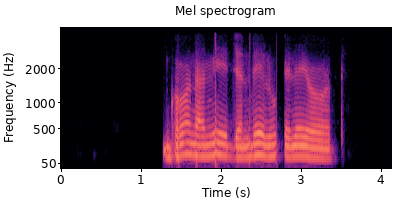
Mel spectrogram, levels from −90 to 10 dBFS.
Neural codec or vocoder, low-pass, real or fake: codec, 24 kHz, 0.9 kbps, WavTokenizer, medium speech release version 1; 3.6 kHz; fake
